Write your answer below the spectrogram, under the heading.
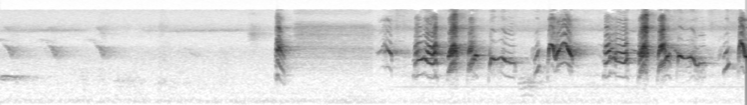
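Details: Long-tailed shrike displaying its varied song in the morning: soft scattered whistles, one harsh burst, then a dense stream of grating, chattering notes rising in intensity.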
